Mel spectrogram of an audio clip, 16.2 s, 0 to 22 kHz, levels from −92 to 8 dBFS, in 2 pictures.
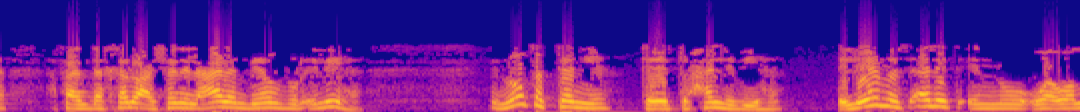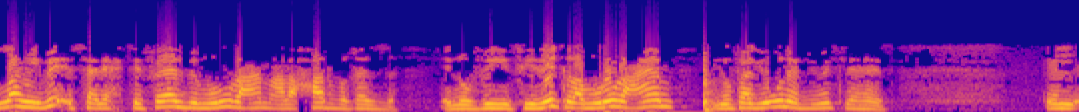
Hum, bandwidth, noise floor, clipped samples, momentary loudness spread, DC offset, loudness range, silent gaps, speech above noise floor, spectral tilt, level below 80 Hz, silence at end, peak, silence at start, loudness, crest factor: none; 5.8 kHz; -44 dBFS; 0.7%; 10 LU; under 0.1%; 3 LU; none; 34 dB; -9 dB/octave; -44 dBFS; 0 s; 0 dBFS; 0 s; -10 LUFS; 10 dB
